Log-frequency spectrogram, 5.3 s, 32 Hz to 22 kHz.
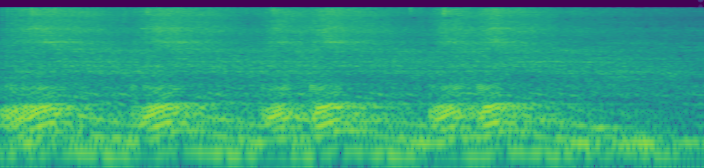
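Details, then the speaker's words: Small 4 mm motorcycle with original carburetor and exhaust, and a newly developed silent performance cam: crisp throttle blips with no ticking or clatter from the top end. The cam noise is gone. "só mano acabou o barulho filho"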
